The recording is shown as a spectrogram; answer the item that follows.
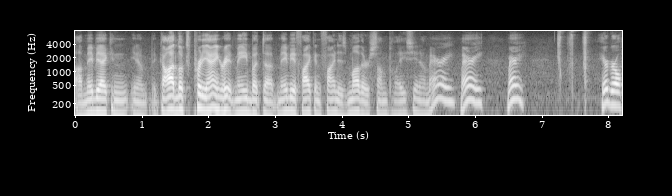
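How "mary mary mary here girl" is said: high, mocking, sarcastic calling out. Acting out people at judgment calling for Mary: mock sarcastic calling out. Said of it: "little sarcasm".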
